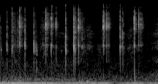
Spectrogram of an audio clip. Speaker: А у меня маркер лежит под ковриком который в процесе издаёт вот этот вот мерзкий звучок Блин чуть не рехнулся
